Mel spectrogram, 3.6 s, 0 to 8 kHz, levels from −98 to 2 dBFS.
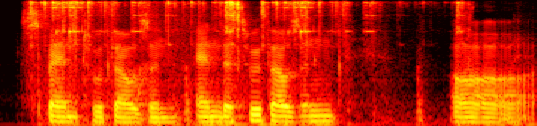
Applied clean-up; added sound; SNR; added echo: neural mask model RNNoise.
